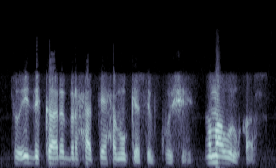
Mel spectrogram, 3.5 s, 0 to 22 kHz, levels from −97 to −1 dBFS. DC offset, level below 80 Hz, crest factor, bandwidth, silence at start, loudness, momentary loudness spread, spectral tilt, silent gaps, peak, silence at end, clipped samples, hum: under 0.1%; -66 dBFS; 18 dB; 5.8 kHz; 0.2 s; -27 LUFS; 12 LU; -8 dB/octave; none; -8 dBFS; 0.3 s; under 0.1%; none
